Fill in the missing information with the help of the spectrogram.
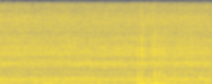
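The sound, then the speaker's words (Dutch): A steady, soft hiss and low rumble of water heating in a pot on the stove for pasta, continuous, with faint bubbling swells near the end and no voices. “Ondertussen ben ik water aan het koken voor de ehm, pasta.”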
